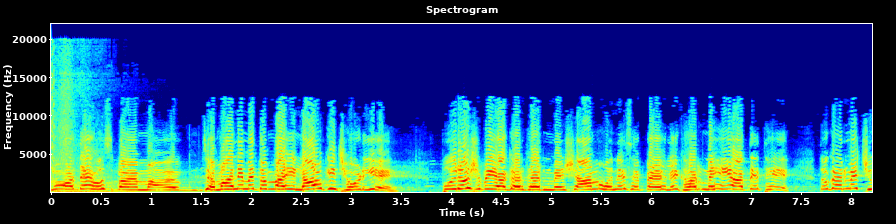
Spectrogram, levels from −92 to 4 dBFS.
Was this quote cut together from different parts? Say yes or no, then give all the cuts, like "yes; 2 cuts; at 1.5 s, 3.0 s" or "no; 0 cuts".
no; 0 cuts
